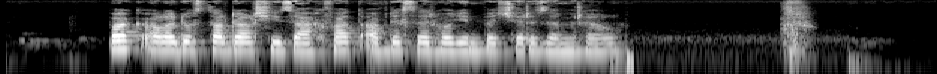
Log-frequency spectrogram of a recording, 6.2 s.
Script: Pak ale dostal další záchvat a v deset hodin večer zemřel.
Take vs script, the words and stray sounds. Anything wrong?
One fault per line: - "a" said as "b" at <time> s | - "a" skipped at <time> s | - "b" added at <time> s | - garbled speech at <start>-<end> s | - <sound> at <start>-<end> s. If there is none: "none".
- sneeze at 5.2-5.5 s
